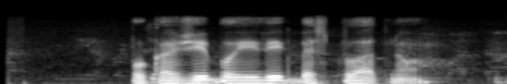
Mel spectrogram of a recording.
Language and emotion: Russian, neutral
